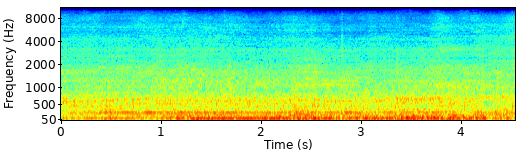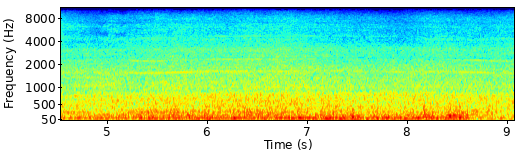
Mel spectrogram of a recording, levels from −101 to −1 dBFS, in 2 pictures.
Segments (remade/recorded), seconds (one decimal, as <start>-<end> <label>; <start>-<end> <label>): 0.0-0.9 remade; 0.9-2.2 recorded; 2.2-5.2 remade; 5.2-9.1 recorded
